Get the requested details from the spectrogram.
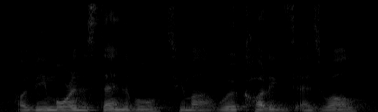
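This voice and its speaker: Audible room echo surrounds a man with a medium pitch. He talks at a moderate pace in a monotone, flat intonation. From South Africa. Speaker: theology teacher and former architect, stuttering therapy client. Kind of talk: interview testimony. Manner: fluent after therapy.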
